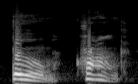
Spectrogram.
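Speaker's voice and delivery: sudden impact words, hit hard; explosion noises. Acted. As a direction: read out the blasts as sharp bursts. Imitated battlefield explosion noises.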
